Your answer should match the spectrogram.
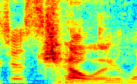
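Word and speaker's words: Kjelland: Right, Jelland, like a cello.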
